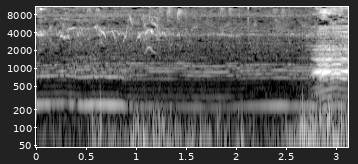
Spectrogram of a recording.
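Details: Water buffalo, a buffalo cow and young bull attempting to mate in a village: a long, steady, low droning moo held for nearly three seconds, then a higher, rising, strained call at the end, with rustling background noise.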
